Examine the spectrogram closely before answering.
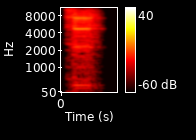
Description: Electrical Pulse Glitch Swell, Science Fiction Sound Effects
